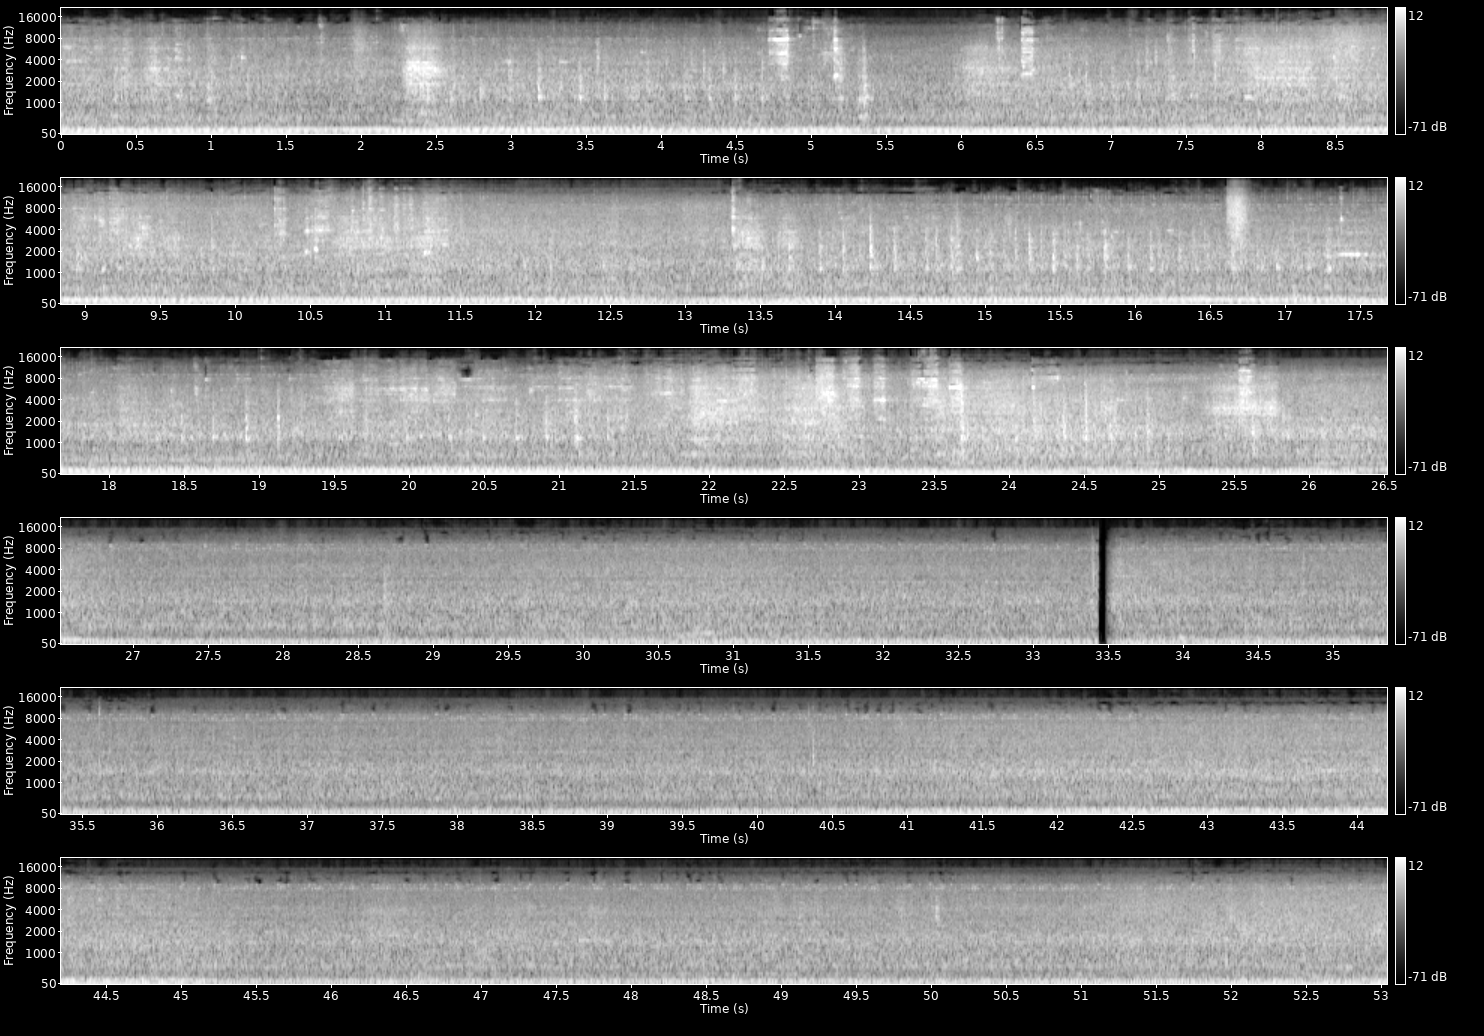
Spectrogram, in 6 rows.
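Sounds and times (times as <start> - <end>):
squeaks and clatter: 0.0 - 26.1
diesel machinery engine running: 0.0 - 53.0.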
